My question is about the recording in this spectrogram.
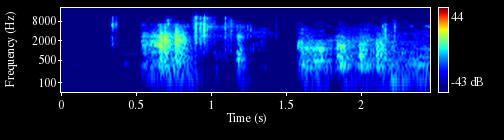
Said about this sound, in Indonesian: Lu berisik amat siapa tuh? Gue nyalain mobil.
